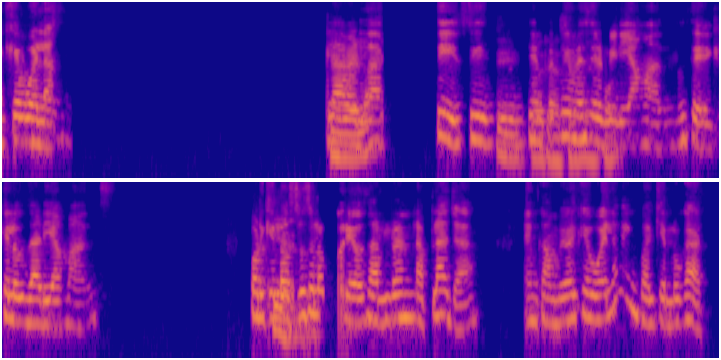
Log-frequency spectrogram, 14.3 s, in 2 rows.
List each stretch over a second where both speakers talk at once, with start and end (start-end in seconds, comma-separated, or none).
5.0-6.2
